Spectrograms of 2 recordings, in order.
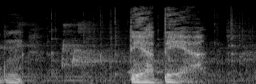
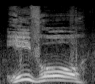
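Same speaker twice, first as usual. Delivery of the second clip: lightly voiced cocky caveman, higher and louder; dismissive caveman; 7 semitones higher, 5 dB louder than usual. Klonk brushes off Mathilda's worry, dismissive. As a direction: brush it off with a swooping call.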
